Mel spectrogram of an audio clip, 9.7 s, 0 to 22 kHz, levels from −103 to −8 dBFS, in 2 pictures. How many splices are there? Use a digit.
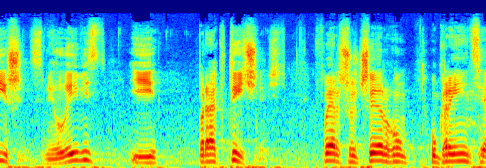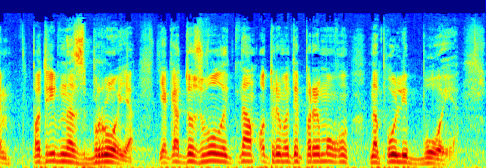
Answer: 0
